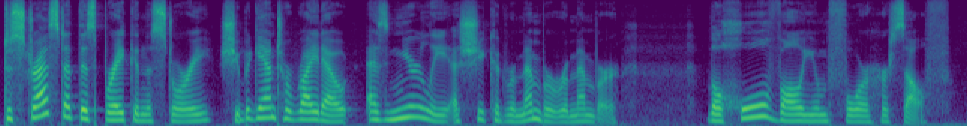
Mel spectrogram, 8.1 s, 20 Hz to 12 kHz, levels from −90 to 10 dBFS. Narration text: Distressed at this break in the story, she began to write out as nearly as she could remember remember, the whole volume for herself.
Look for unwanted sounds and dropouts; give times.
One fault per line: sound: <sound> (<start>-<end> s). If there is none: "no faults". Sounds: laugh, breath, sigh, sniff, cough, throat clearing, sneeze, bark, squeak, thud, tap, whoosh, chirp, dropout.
no faults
